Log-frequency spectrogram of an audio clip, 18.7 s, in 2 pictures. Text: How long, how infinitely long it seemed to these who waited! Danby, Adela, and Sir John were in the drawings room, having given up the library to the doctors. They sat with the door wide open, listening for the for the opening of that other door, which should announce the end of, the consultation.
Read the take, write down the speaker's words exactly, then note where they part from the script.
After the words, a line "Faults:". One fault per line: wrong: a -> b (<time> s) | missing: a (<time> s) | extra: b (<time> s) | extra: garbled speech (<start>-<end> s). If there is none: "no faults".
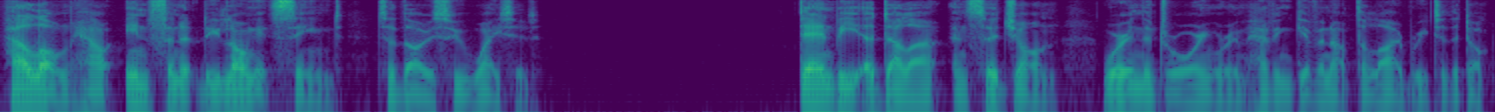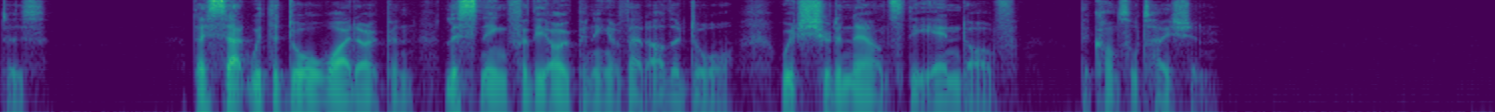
How long, how infinitely long it seemed to those who waited! Danby, Adela, and Sir John were in the drawing room, having given up the library to the doctors. They sat with the door wide open, listening for the opening of that other door, which should announce the end of, the consultation.
Faults:
wrong: these -> those (2.5 s)
wrong: drawings -> drawing (7.3 s)
missing: for the (12.8 s)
